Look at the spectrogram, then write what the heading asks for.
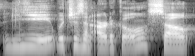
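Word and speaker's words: gli: okay I already said the first word its ye which is an article so yeah nee Molly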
